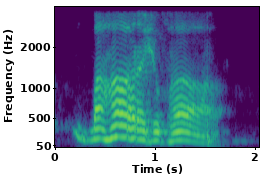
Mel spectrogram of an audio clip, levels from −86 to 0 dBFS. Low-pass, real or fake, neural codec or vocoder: 3.6 kHz; fake; codec, 16 kHz, 16 kbps, FunCodec, trained on LibriTTS, 50 frames a second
